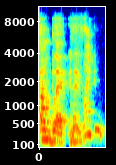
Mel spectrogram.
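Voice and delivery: ordinary talk, nothing marked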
